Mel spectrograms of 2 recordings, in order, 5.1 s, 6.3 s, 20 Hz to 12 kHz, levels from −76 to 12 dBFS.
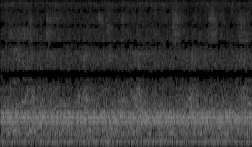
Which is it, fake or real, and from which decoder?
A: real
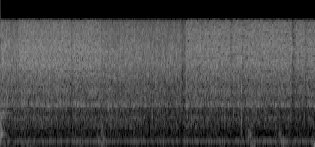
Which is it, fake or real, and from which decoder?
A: real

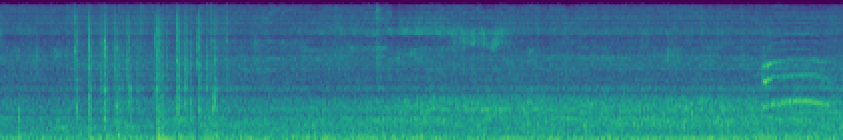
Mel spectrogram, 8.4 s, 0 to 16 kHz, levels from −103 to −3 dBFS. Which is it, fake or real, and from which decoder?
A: fake, codec, SNAC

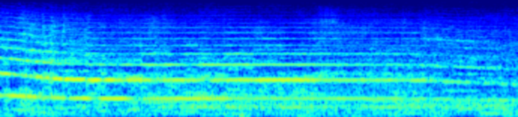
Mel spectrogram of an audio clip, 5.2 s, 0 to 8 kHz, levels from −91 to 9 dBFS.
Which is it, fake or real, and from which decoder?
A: fake, codec, SNAC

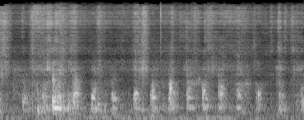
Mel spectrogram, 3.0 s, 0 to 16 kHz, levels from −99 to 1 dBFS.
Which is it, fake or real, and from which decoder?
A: fake, codec, SNAC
